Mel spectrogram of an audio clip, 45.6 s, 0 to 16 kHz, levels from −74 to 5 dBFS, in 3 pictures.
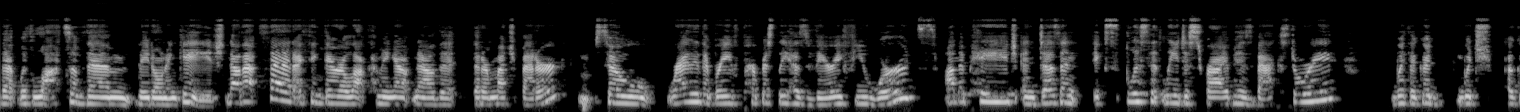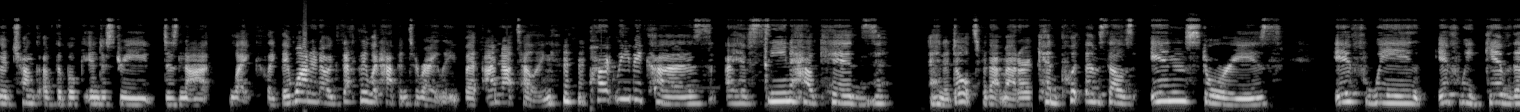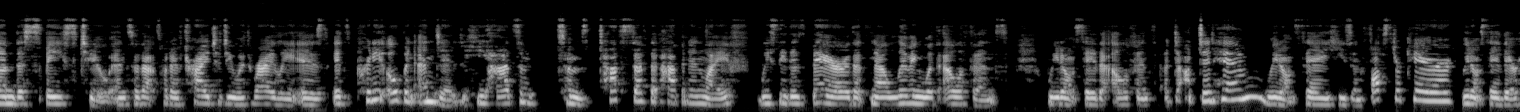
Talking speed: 195 wpm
